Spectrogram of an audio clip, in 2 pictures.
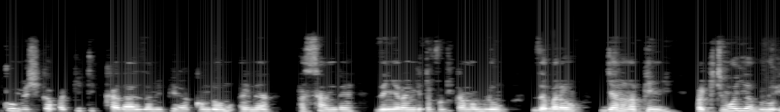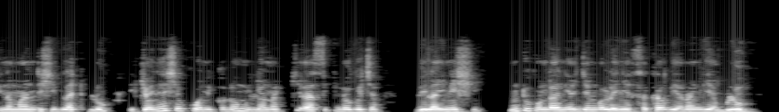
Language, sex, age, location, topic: Swahili, male, 25-35, Nairobi, health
